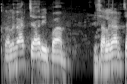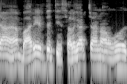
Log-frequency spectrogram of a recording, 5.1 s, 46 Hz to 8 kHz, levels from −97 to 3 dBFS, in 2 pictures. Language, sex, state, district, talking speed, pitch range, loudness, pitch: Kannada, male, Karnataka, Dharwad, 130 wpm, 120-155 Hz, -12 LUFS, 135 Hz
